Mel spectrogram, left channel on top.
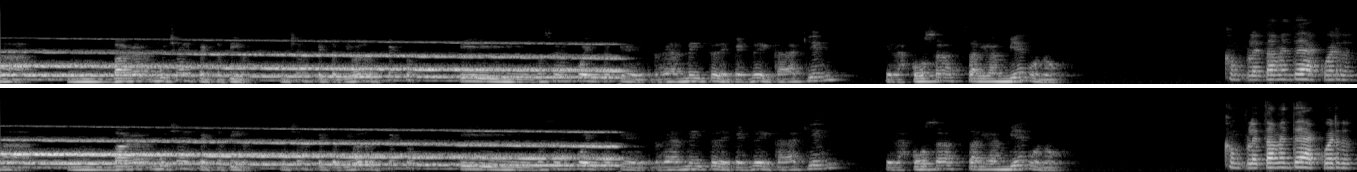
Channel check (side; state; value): both; normal; correlation 0.19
